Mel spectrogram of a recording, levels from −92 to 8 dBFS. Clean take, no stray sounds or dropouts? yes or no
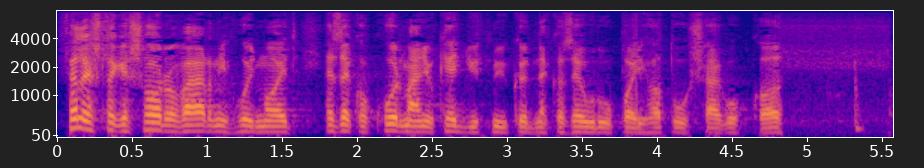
no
